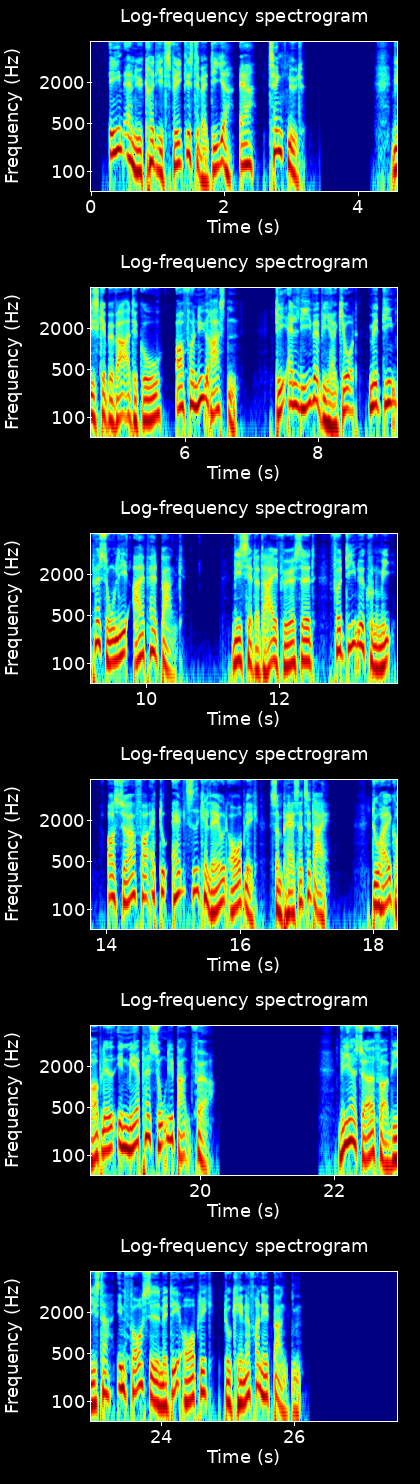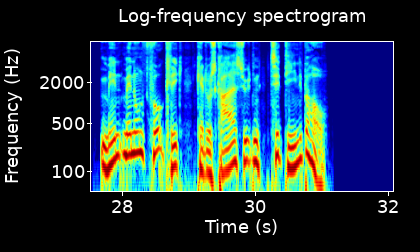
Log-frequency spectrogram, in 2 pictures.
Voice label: Danish, Male

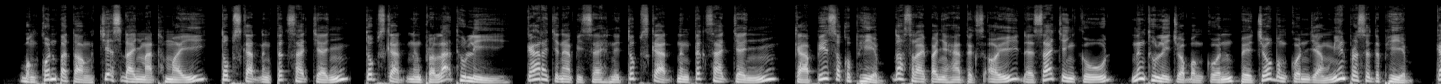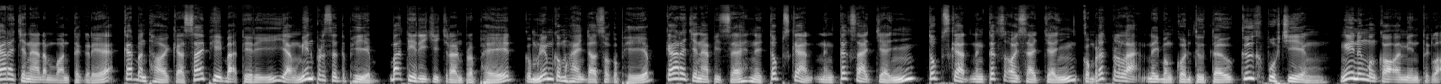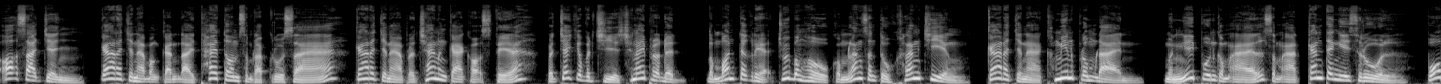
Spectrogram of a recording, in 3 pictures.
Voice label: Khmer Male Voice

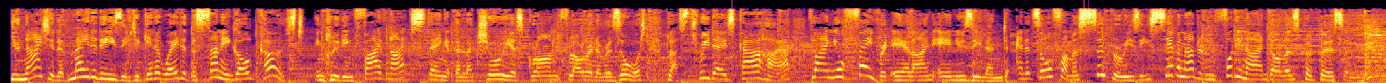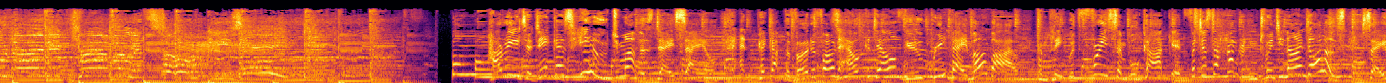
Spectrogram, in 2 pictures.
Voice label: NZ English

